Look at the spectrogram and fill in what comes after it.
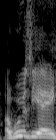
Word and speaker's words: Awuzie: Chidobe Awuzie, sorry, we keep mispronouncing his name, but Awuzie, he's more of a, like, kind of a quiet type.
